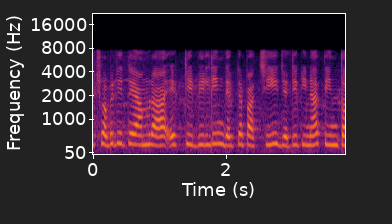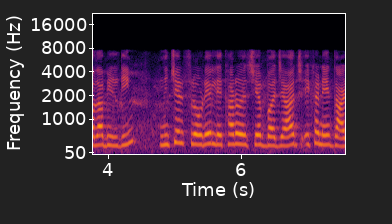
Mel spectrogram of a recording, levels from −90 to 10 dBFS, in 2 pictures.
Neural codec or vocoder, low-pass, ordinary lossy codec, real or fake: codec, 16 kHz, 2 kbps, FunCodec, trained on Chinese and English, 25 frames a second; none; none; fake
